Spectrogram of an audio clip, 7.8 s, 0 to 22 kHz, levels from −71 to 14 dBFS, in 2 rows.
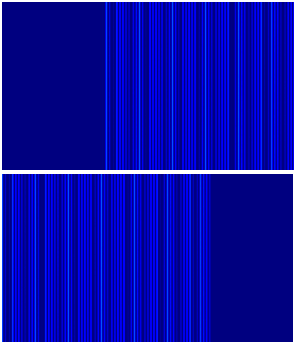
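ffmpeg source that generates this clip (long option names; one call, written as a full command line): ffmpeg -f lavfi -i "aevalsrc='0.299*eq(mod(n,1621),0)*(0.5+0.5*eq(mod(n,6484),0))':duration=5.26:sample_rate=44100" out.wav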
